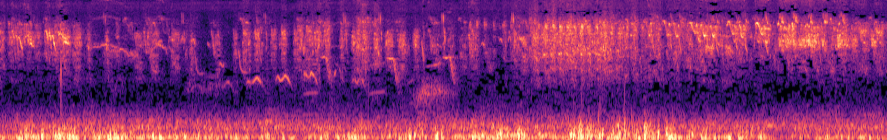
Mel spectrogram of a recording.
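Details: Baya weaver birds keep up a thick, buzzy high chatter that swells louder in the second half, with a constant low rumble below.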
